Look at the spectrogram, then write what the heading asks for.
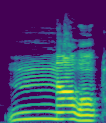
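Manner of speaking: high, loud drawn-out refusal; stubborn refusal. A narrator's reading. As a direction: strain it out while being sat on. Pinned boy refuses in sung quarrel.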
